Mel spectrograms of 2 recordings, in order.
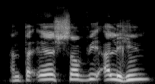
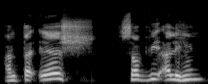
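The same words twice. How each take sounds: First: Said in the usual way. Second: अंत एश सव्वी अलहिन spelled out slowly; slow demo. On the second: Shown as a demonstration. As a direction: draw out each Arabic word for the learner. (धीमा, साफ़ उच्चारण) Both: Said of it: "इसको Arabic बोलेंगे".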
